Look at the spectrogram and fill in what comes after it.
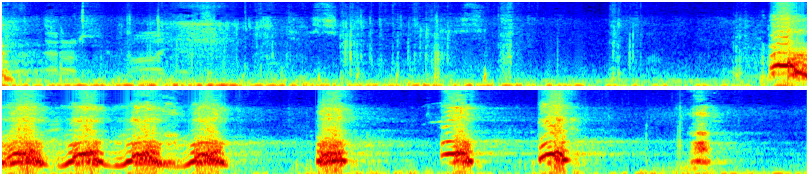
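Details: Shepherd dog barking on guard during its first protection-training session: quiet talk and faint movement, then a sudden run of about eight loud, harsh barks in close bursts over four seconds.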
